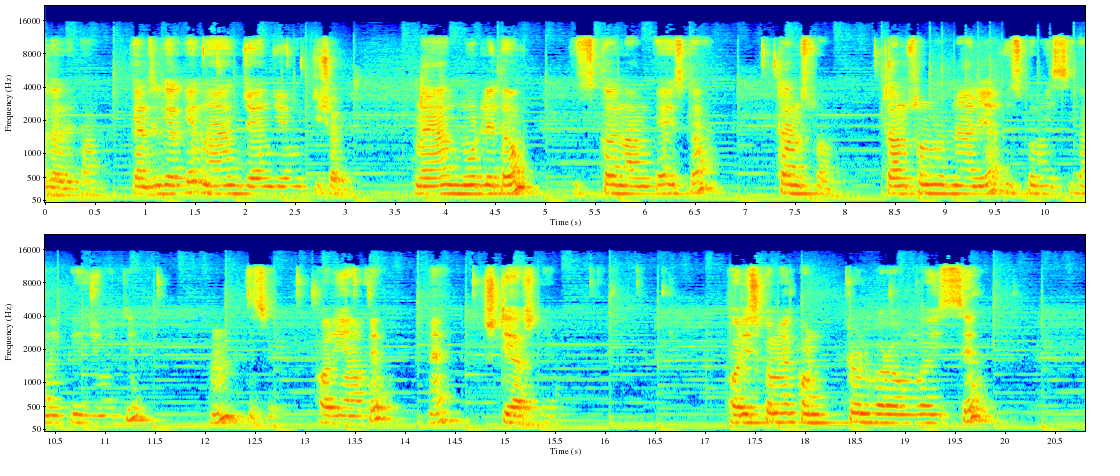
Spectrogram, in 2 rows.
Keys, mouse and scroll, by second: 1.7 click, 2.5 click, 4.0 shift+a, 7.3 click, 8.4-13.1 drag, 16.0 ctrl+middle click, 17.4 middle click, 17.6 ctrl+middle click, 18.5 click, 19.2 ctrl+middle click.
